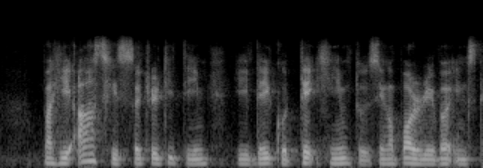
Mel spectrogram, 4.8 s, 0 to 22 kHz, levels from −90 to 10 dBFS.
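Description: Speech, with heavy Opus voice compression throughout: muffled, hoarse, slightly robotic, which fits SILK at around 10 kbps; a spectrogram shows energy cut off near 8 kHz with smeared, blotchy harmonics.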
